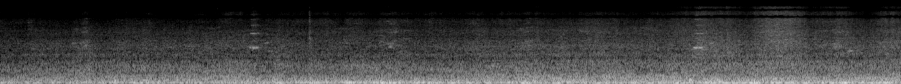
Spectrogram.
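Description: Freight train of loaded autorack cars rolling past close by: a steady low rumble and rattle of steel wheels on the rails. A couple of brief faint squeals from the wheels, and the noise turns brighter near the end.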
